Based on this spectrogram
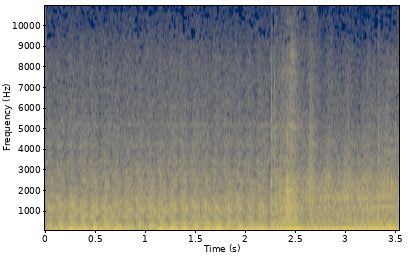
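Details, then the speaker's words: Engine on a snowy Christmas morning. Long, steady cranking without firing while the fuel is pumped up, which the owner attributes to air intrusion somewhere in the fuel system rather than a starting fault. Long crank from air in fuel. "see that's it pumping fuel up that's not it struggling to start that's just it trying to pump fuel up so there's a there's air intrusion in there somewhere"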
